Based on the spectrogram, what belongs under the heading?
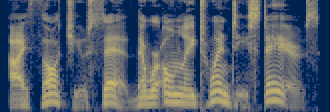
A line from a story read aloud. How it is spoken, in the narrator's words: Flint growled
